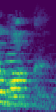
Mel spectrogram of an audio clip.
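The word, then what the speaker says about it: walk: उसके बाद मैंने वर्ड लिखा वॉक। ए और के के दरमियान भी अगर एल आएगा, एल आपका क्या हो जाएगा, साइलेंट हो जाएगा। वॉक, टॉक।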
